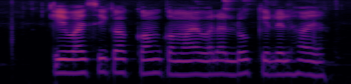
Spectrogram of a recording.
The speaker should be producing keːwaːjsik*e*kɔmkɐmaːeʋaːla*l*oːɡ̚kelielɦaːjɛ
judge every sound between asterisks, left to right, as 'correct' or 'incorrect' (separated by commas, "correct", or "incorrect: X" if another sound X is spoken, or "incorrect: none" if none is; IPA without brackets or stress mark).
incorrect: a, correct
